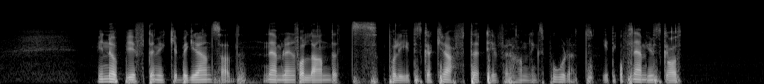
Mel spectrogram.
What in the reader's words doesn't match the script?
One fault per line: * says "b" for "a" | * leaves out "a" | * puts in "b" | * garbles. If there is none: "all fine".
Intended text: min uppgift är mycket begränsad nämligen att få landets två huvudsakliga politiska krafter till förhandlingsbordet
* leaves out "att"
* leaves out "två huvudsakliga"
* garbles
